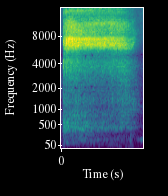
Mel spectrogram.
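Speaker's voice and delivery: voiceless, soft "pfft"; dismissive raspberry. Acted. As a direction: blow a scornful puff through the lips. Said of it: "And Lois is like".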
